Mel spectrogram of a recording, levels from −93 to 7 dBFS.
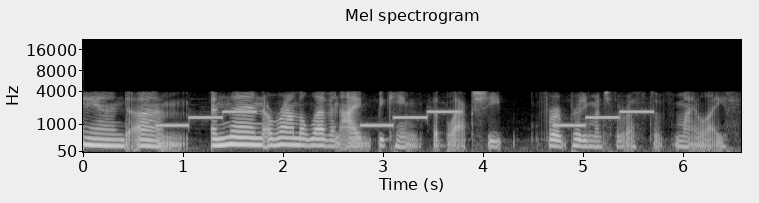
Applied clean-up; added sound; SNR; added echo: none; Telephone; 5 dB; none.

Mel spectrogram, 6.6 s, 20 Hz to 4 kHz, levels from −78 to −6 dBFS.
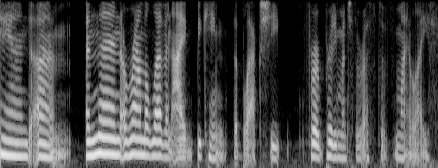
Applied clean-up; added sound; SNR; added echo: none; none; none; none.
